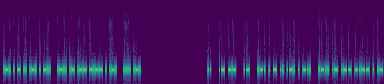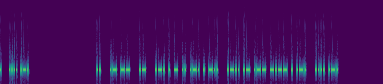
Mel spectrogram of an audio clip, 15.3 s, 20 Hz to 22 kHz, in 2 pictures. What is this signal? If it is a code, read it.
Morse code, heard as a keyed tone, about 54 wpm, 700 Hz. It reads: RETIRED LAWYER HR I AM A RETIRED LAWYER HR I AM A RETIRED LAWYER HR
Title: Speed-Racing Common QSO Phrases - 45wpm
